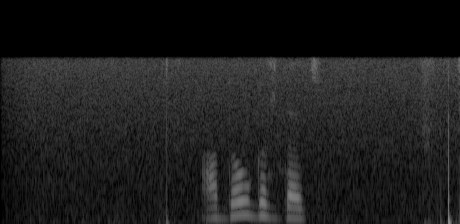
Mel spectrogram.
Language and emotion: Russian, neutral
